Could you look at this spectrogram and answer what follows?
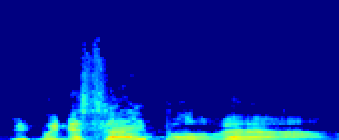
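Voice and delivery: slow, drawn-out Southern preacher lilt; a hint of a southern accent. Real, not acted. Pastor answering the crowd's joke, a hint of Southern accent. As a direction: lean lightly into a Southern twang. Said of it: "Did you say that with a southern accent?".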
